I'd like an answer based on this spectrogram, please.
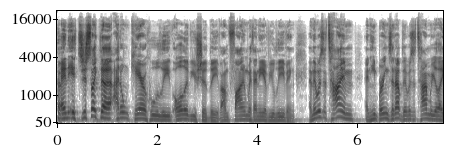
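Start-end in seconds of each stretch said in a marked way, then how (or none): none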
